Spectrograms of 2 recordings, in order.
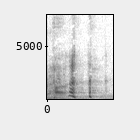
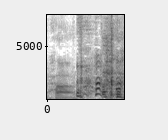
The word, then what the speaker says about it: hår: Han har stor hår. Can you just pronounce that last word? Han har stort hår.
